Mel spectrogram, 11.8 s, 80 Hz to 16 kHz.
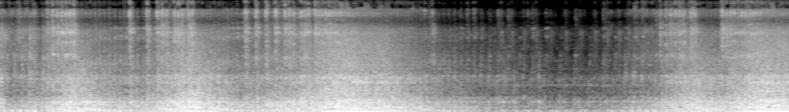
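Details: Peugeot 306 while trying to force fuel down into the carburetor: noise swells and dies every couple of seconds, never catching a steady beat; engine fails to start, cause not confirmed.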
